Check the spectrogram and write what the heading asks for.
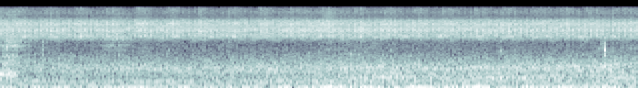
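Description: Steady high-pitched chorus of insects buzzing in the forest.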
